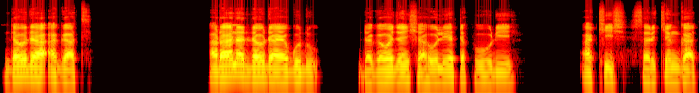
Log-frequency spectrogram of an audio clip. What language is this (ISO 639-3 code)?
hau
